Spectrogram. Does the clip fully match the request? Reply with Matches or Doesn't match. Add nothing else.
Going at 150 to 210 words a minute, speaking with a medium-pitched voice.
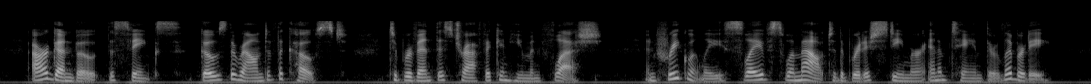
Matches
